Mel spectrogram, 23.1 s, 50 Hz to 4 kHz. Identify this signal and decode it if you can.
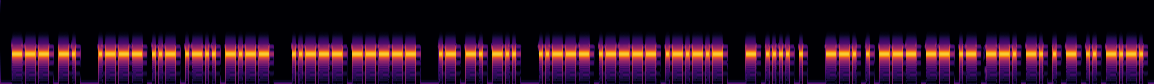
Morse code, heard as a keyed tone, about 18 wpm, 750 Hz. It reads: ON JULY 20 AND 21. THE GEOMAGNETIC
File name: Morse / 18WPM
